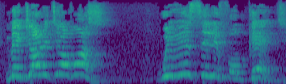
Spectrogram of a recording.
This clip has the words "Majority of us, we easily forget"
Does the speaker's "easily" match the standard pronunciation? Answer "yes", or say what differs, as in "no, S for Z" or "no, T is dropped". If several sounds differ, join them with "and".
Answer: no, S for Z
